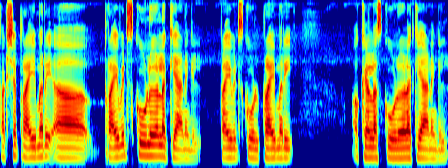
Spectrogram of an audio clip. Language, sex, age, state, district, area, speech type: Malayalam, male, 45-60, Kerala, Wayanad, rural, spontaneous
